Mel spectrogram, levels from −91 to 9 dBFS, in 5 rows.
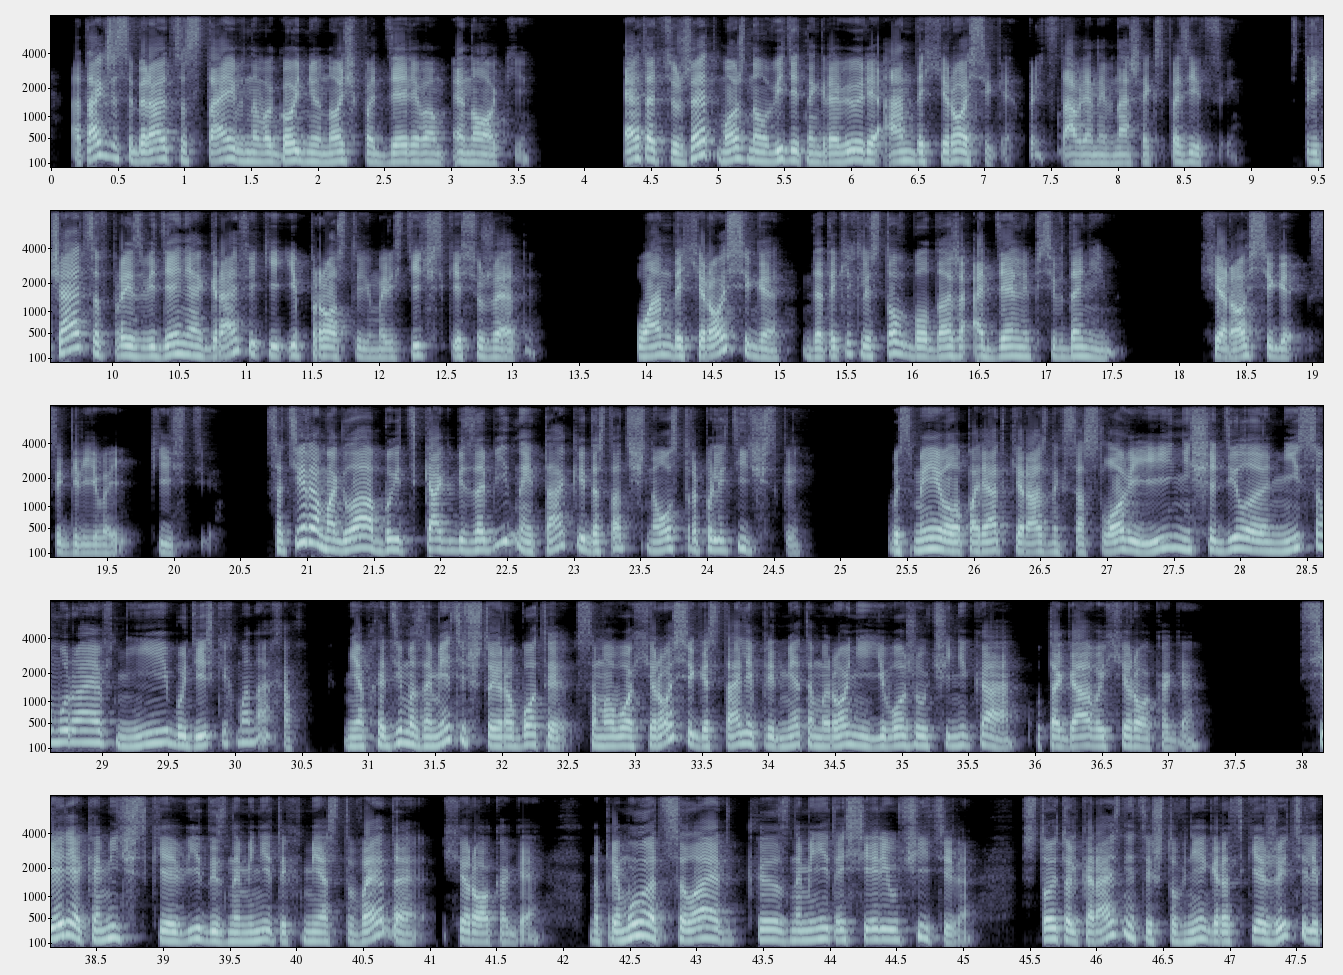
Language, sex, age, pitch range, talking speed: Russian, male, 20-39, 125-150 Hz, 130 wpm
